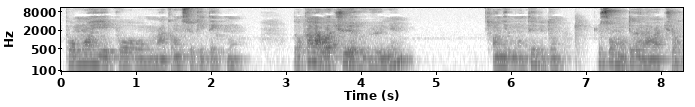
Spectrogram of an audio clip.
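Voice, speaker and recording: Low-voiced woman telling a story in a very echoey room. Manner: animated, acts out what others said, pitch jumps up when excited; keeps voice soft, says she cannot speak loudly. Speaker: storyteller recounting a night out. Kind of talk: casual spoken storytelling.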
